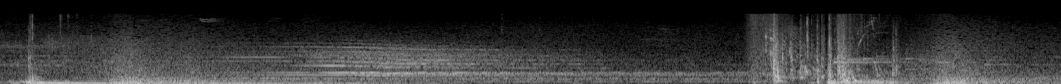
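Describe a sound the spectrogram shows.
Explosions boom in loud bursts.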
